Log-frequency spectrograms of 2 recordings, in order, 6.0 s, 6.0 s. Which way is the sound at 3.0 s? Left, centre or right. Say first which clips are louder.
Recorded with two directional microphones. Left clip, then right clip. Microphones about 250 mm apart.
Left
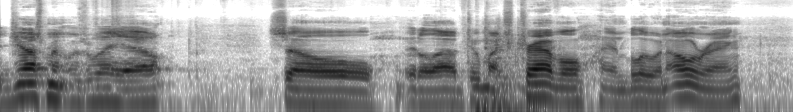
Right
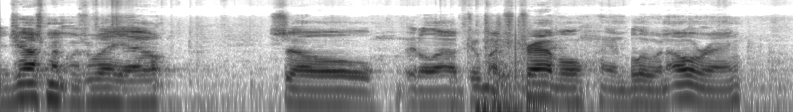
Left 3 dB; left.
